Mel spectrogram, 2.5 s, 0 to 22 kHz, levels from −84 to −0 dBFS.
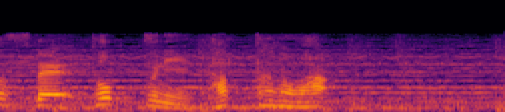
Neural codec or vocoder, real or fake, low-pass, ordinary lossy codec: none; real; 7.2 kHz; none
